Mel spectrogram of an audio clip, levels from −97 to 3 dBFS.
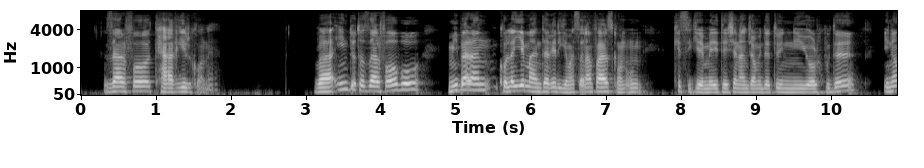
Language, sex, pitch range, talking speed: Persian, male, 130-165 Hz, 150 wpm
